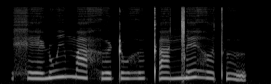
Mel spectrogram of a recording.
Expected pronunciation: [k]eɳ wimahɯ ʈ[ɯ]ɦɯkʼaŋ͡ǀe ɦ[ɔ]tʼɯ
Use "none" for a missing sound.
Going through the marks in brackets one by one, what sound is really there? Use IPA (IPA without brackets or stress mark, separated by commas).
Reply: x, u, ɤ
